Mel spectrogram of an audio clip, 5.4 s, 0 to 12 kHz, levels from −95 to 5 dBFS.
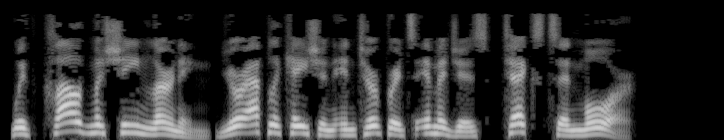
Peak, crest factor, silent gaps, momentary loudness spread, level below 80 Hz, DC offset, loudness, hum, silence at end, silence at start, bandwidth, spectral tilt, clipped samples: -4 dBFS; 16 dB; 3.68-3.75 s; 6 LU; -58 dBFS; under 0.1%; -20 LUFS; none; 0.75 s; 0.1 s; 8.6 kHz; -7 dB/octave; under 0.1%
